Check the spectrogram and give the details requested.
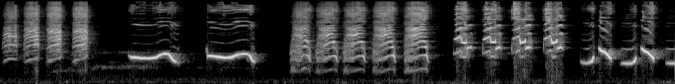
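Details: A singing bird gives loud, quick bursts of harmonic notes, short whistled rising-and-falling phrases and repeated sharp chirps in close succession, with brief pauses between groups and no other sounds.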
